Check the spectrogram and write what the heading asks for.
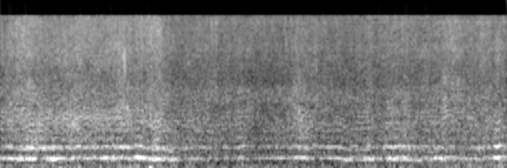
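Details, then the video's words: Bees buzzing in a steady, continuous low drone with a higher overtone, gently swelling and fading, no other sounds. "Bees Buzzing"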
